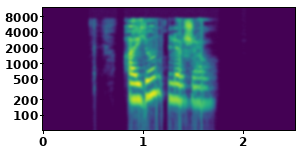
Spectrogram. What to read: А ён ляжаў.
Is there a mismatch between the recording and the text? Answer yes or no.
no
